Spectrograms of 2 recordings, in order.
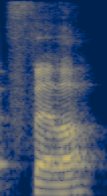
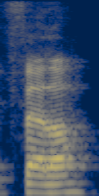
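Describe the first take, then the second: First: Said in the usual way. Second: A light hint of the stern police chief, a bit louder; Ted Hastings. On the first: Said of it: "as, um, Chief Superintendent Hastings ... would say". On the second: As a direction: deliver fella like a gruff senior officer, only lightly. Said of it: "Chief Superintendent Hastings, or whatever his job title is, would say".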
